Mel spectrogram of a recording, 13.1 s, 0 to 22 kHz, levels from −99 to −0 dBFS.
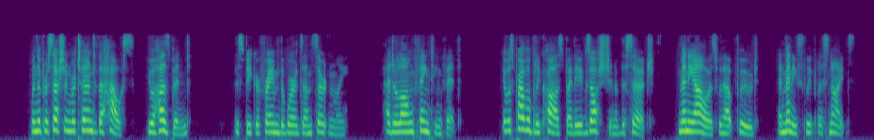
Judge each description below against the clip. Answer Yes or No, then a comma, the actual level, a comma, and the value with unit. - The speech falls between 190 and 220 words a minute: No, average, 175 wpm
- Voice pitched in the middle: No, high, 245 Hz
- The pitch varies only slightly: No, average, 3.8 semitones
